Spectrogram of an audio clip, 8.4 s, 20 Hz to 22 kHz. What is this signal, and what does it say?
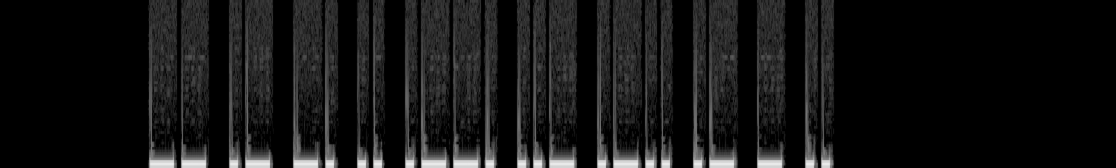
Morse code, heard as a keyed tone, about 20 wpm, 700 Hz. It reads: MANIPULATI
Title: Build A Word - 5 Letters At A Time - 12-Letter Words - 20wpm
